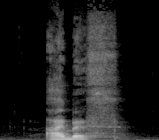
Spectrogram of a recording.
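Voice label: "ibis", English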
